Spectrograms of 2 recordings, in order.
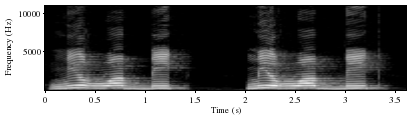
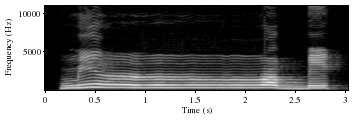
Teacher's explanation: تو یہاں پر دیکھیں نون کو جب ہم را سے ملائیں گے تو یہاں پر ہم کریں گے ادغام تام، اور ادغام تام ہوتا ہے بغیر غننے کے، تو ہم صرف ملا کر نکل جائیں گے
